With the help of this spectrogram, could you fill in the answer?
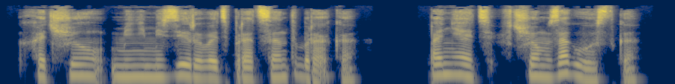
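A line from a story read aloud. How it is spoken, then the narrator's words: Feigned calm lie. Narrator (Russian): солгала я, стараясь вести себя естественно и спокойно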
